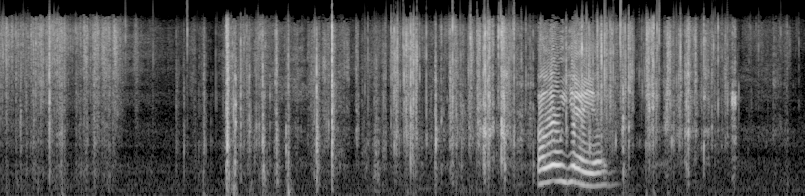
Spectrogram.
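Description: Card packs crinkle and rustle as hands tear them open.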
